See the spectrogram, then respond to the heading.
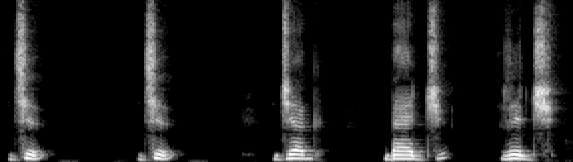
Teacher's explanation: జ వాయిస్డ్. ఎందుకంటే ఈ శబ్దాన్ని ఉచ్చరించేటప్పుడు గొంతులో వోకల్ కార్డ్స్ కంపించడం గమనించవచ్చు.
